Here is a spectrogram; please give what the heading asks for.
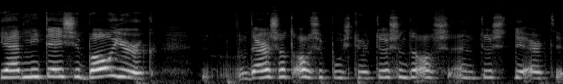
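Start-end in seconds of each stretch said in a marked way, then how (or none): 0.0-1.6 called out loudly, much louder than before. A woman riding off in a coach with her daughters calls back to Assepoester; calling out through window. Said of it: "riep ze door het raampje".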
